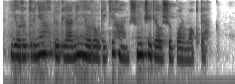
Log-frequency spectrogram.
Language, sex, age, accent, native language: Uzbek, female, 25-34, Namangan, Uzbek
